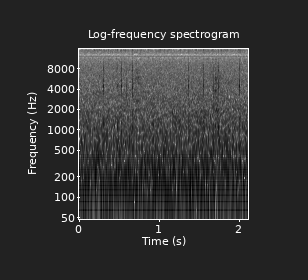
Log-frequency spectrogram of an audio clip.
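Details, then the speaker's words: 42" SMC U42 ceiling fan after wiring issues were fixed, running on high speed at roughly 215 rpm: soft steady rush of air, bearings barely audible and very little motor hum; normal quiet running. "one thing that surprised me is how quiet this is for an SMC fan I can hardly hear the bearings at all and also there's very little hum from the motor"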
